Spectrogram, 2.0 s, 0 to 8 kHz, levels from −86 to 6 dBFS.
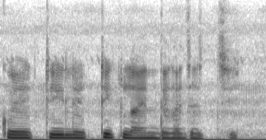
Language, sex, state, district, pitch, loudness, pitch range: Bengali, male, Assam, Hailakandi, 150 Hz, -16 LUFS, 135-165 Hz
